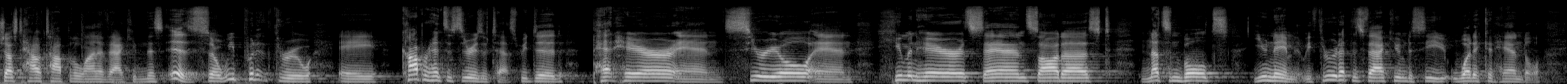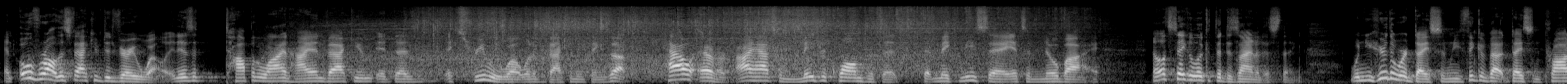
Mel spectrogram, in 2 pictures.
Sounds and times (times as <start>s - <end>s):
Speech: 0.0s - 31.3s.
